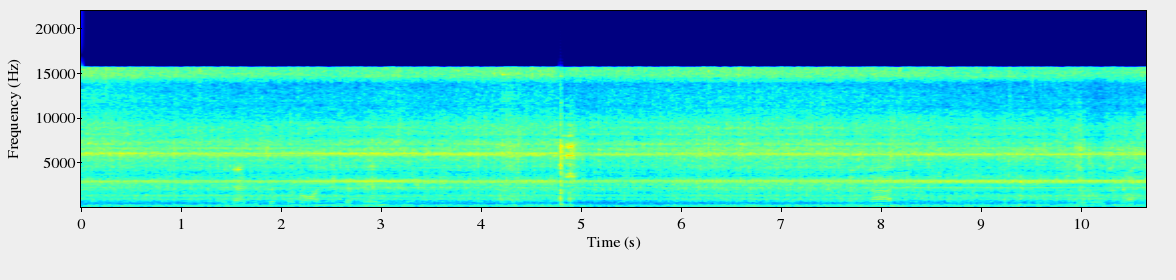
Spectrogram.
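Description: Electric food processor motor running steadily, a constant low hum with a thin high whine, as it beats eggs with vanilla for cake batter. One sharp click about halfway through.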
